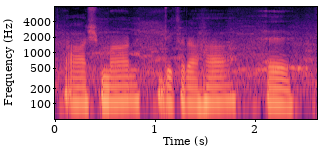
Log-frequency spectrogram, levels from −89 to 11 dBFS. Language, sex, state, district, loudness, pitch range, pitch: Hindi, male, Uttar Pradesh, Hamirpur, -17 LUFS, 105-115 Hz, 110 Hz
